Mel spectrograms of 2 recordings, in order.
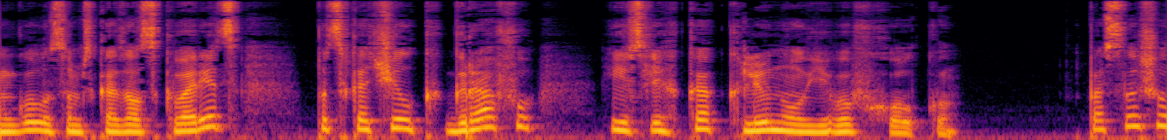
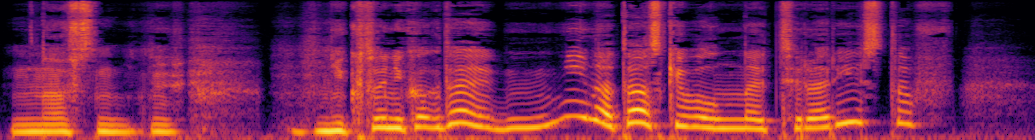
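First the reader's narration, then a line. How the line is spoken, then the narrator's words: Whined. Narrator (Russian): проскулил граф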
